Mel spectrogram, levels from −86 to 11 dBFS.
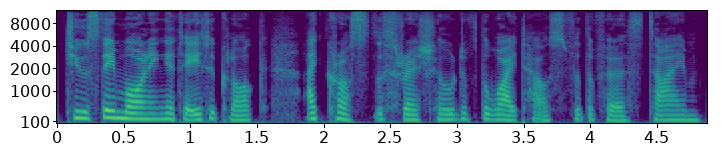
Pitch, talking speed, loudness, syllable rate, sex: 160 Hz, 210 wpm, -22 LUFS, 5.4 syllables/s, female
